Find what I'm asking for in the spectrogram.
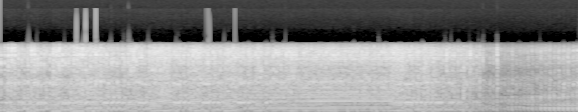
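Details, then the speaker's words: Lawn mower small single-cylinder engine, warmed up after a cold start. It settles into a steady, even idle by itself with no misses or knocks. It started easily once the throttle was opened a bit. Normal idle. "all right I think it's warmed up enough to idle by itself well it's running that pretty good too"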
